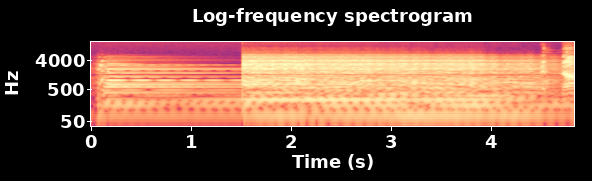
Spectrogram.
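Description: An electric guitar is played through a fuzz pedal: a loud, thick, buzzing sustained chord that jumps to a brighter, harsher distortion partway through and rings on steadily without any voice.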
